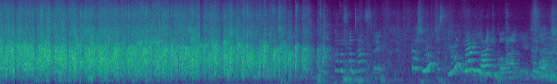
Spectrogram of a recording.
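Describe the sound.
Dense, steady applause from a sizable audience fills the first half, then dies away as a single voice starts talking clearly up close.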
